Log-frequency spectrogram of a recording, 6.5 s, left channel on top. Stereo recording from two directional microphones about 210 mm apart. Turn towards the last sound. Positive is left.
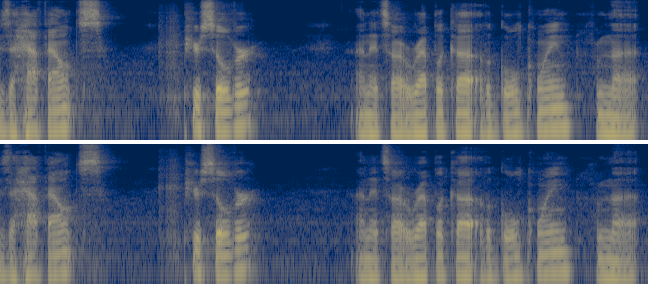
turn(degrees=25)  # may be behind; listen again after turning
